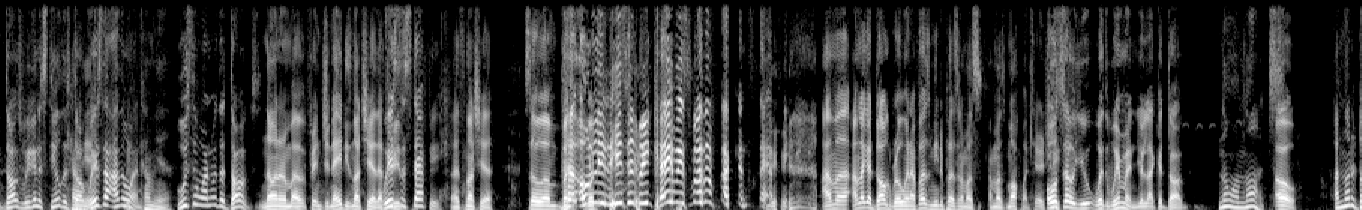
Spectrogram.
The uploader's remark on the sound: LKS Outside: The Skate Park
